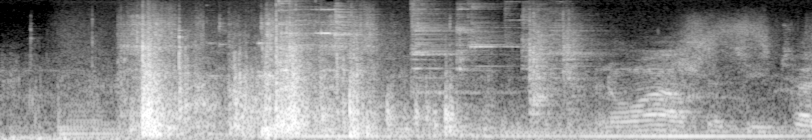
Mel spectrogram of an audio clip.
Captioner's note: tools thudding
